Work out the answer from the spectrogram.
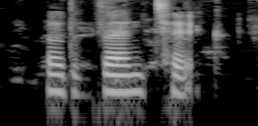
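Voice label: "advantage", Taiwanese, female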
